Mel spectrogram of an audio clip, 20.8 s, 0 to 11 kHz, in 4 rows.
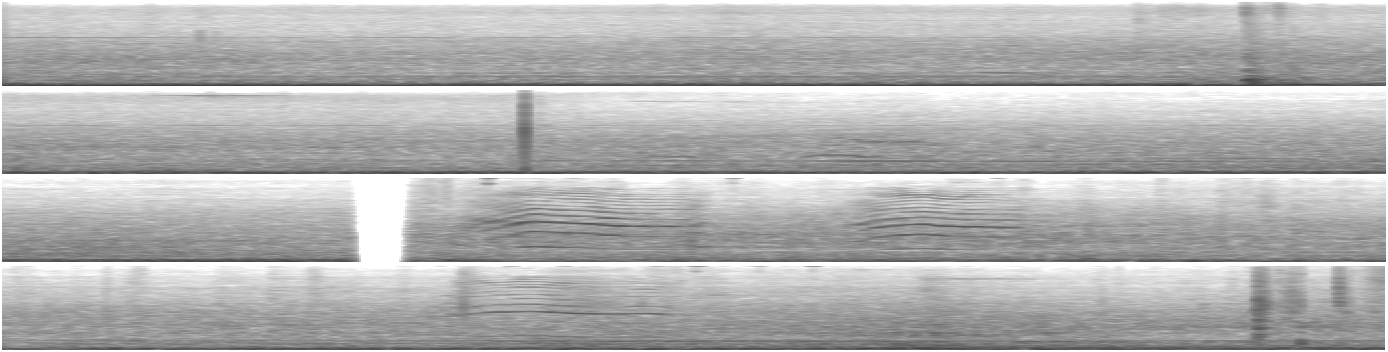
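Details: Nene, a cat, being called on 4 June 2024; a few short arched meows come in the second half, each rising then falling, over a steady low traffic rumble, with a brief cut midway.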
